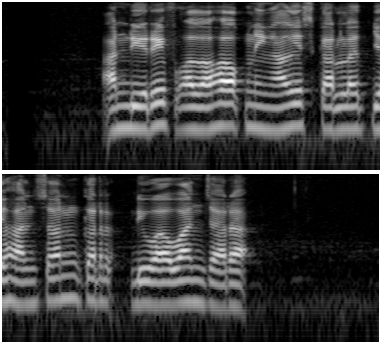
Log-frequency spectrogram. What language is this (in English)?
Sundanese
